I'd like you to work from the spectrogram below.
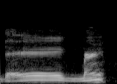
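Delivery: "Dag burn it" dragged out slow, "burn" rising; a lazy drawn-out folksy oath; slow drawl. Acted. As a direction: stretch every word of "Dag burn it" out slowly. Mock cursing, said twice.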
